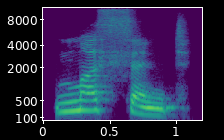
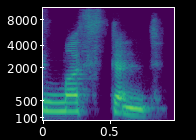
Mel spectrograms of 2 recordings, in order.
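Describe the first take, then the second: First: The middle t is dropped, sounding like 'mussn't'. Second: The middle t is fully pronounced in the word. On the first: This is the usual, easier way to say it. "a pronúncia pode também ser, e geralmente é, mustn't ... Lembra de maçã" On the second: This is less common in everyday speech. "A gente não necessariamente vai falar esse mustn't"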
